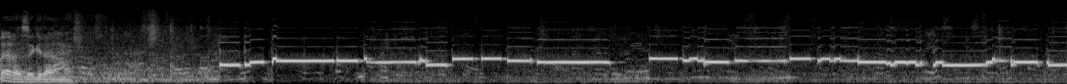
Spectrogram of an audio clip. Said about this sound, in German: Das ist eine Pfeife. Wir haben traditionelle Spielzeuge und auch Pfeifen, die mit 4 Tönen spielen. Jetzt spiele ich.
